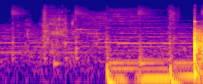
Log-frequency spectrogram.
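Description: A faint trickle of water poured from a measuring cup into a plastic slow cooker liner. About halfway through, background music with a steady low bass line comes in and becomes the main sound. There is a sharp knock near the end.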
